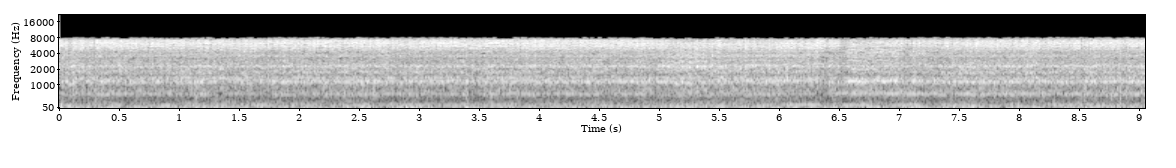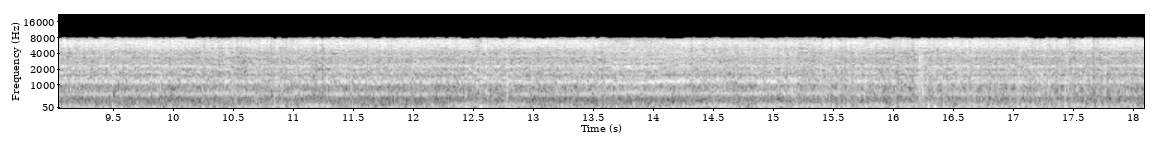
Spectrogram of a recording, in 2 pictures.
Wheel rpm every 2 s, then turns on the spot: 160, 160, 160, 160, 160, 170, 160, 160, 160.
none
